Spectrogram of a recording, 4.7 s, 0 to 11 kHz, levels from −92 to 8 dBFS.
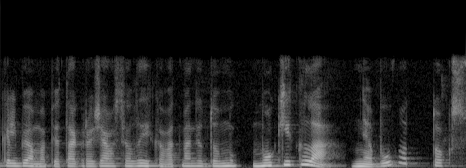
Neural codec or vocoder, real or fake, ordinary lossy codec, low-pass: none; real; MP3, 96 kbps; 7.2 kHz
